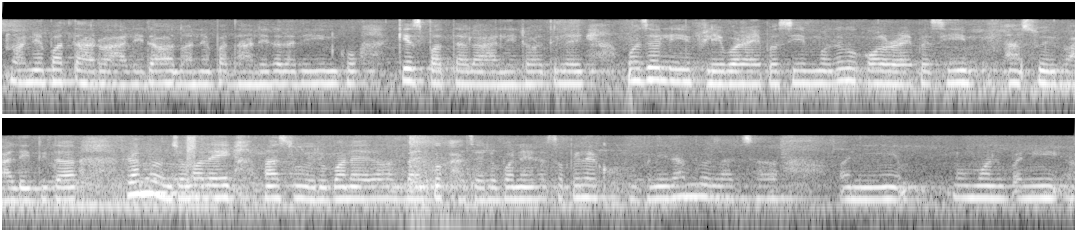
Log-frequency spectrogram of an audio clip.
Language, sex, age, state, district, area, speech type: Nepali, female, 18-30, West Bengal, Jalpaiguri, rural, spontaneous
